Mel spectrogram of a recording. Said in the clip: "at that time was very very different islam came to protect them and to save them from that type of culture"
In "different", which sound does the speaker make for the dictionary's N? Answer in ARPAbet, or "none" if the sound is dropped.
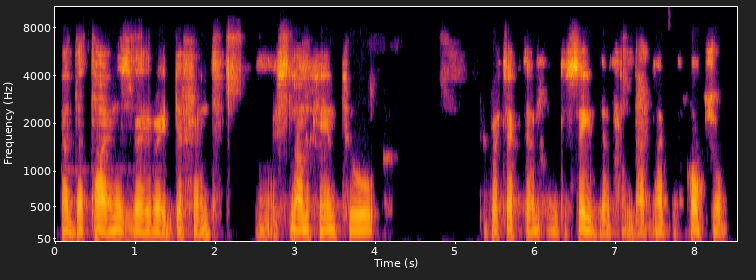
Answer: N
